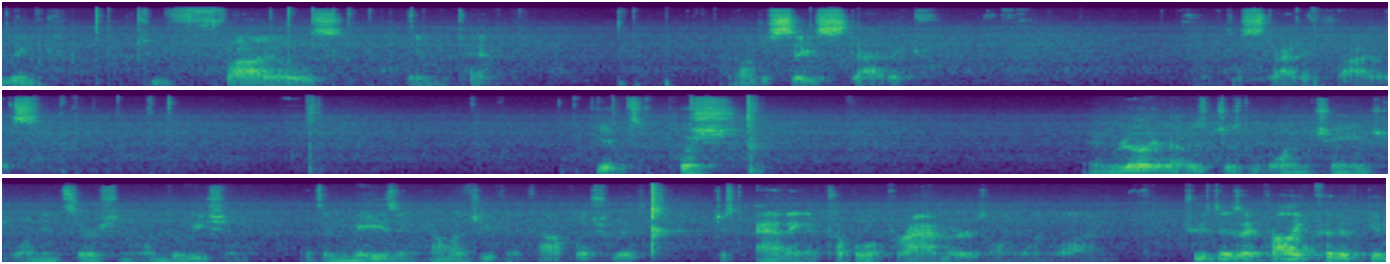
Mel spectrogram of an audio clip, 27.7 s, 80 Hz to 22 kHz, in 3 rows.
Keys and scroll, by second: 0.0-4.7 typing, 4.9 shift+Left, 5.5 Left, 7.2 Left, 7.6 Right, 9.0-10.7 typing, 11.2 Return, 12.4-14.3 typing.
